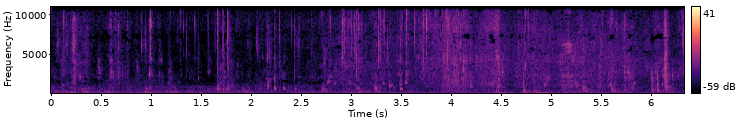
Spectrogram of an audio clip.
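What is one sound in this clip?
Water splashes and swishes close by as a hand dips into it.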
